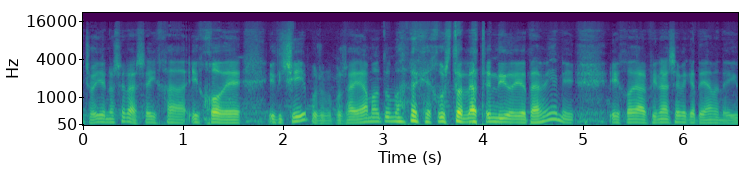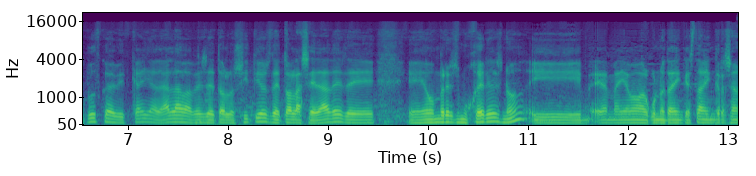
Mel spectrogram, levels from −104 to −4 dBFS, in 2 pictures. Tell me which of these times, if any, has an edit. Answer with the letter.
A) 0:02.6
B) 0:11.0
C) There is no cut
C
